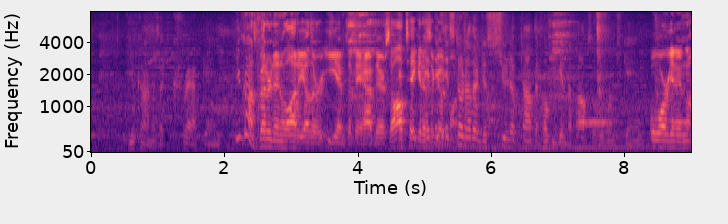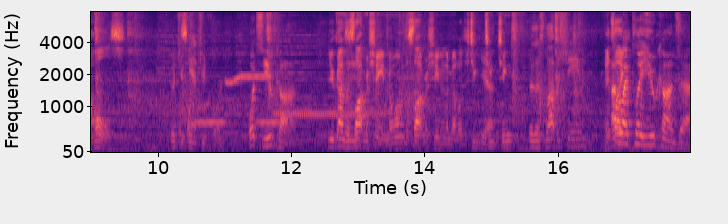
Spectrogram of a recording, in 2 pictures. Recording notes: Live from the Silverball Saloon. Pinburgh 2019.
